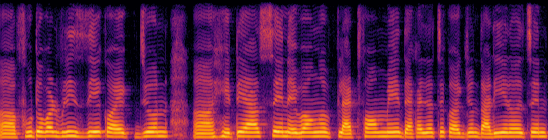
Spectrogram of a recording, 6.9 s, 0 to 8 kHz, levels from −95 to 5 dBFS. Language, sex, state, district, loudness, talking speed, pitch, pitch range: Bengali, female, Jharkhand, Sahebganj, -13 LUFS, 150 wpm, 230 Hz, 215-240 Hz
